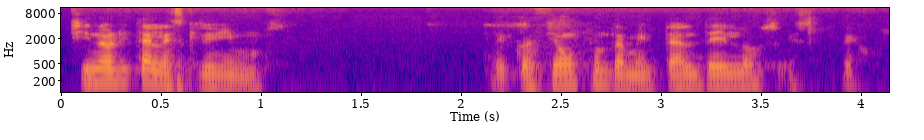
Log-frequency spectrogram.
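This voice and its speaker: A man's voice: fairly high pitch, fairly quick, warm tone, breathy edge, rough recording. A man teaching a physics class, thinking aloud, correcting himself and checking in with his students. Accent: Mexican Spanish. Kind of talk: online class lecture.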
